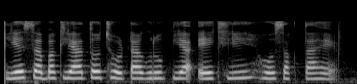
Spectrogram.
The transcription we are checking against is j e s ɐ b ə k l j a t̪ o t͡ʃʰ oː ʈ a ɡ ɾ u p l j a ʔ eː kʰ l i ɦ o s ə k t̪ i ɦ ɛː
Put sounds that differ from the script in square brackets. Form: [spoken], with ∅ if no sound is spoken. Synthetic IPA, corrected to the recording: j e s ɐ b ə k l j a t̪ o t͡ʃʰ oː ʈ a ɡ ɾ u p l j a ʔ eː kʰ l i ɦ o s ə k t̪ [a] ɦ ɛː

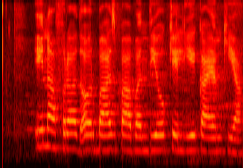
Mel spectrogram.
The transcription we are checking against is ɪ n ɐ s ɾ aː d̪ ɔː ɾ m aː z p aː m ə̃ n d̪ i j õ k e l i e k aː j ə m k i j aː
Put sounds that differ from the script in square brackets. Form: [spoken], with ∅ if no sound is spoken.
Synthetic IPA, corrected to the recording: ɪ n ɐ [f] ɾ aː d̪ ɔː ɾ [b] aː z p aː [b] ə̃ n d̪ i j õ k e l i e k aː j ə m k i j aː

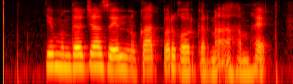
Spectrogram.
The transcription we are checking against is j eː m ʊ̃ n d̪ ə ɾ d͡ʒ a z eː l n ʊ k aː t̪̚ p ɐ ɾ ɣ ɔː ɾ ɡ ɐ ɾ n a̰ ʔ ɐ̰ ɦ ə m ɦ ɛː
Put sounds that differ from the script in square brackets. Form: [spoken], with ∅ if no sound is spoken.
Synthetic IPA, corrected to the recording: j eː m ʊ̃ n d̪ ə ɾ d͡ʒ a z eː l n ʊ k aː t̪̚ p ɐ ɾ ɣ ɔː ɾ [k] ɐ ɾ n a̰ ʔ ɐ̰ ɦ ə m ɦ ɛː

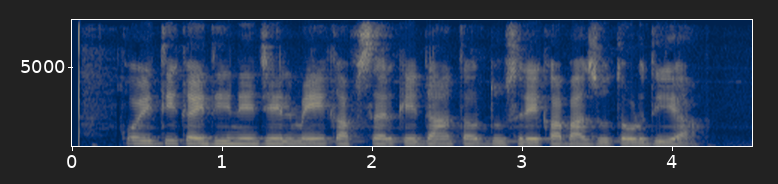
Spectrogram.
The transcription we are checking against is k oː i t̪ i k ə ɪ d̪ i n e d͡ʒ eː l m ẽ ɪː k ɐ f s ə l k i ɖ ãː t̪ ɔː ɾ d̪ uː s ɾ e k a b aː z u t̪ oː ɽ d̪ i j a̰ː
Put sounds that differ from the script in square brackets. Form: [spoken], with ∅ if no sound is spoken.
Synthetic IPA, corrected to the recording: k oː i t̪ i k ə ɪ d̪ i n e d͡ʒ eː l m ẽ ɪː k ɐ f s ə [ɾ] k [e] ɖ ãː t̪ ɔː ɾ d̪ uː s ɾ e k a b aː z u t̪ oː ɽ d̪ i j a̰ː

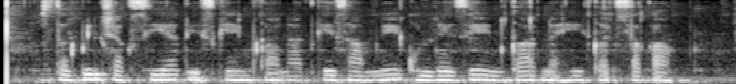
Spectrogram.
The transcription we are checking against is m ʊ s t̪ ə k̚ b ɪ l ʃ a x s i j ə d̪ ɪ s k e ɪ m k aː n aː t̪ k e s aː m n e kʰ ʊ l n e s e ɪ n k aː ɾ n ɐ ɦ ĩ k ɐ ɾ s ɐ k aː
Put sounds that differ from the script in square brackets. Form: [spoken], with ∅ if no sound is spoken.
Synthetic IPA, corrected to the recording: m ʊ s t̪ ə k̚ b ɪ l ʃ [ɐ] x s i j ə [t̪] ɪ s k e ɪ m k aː n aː t̪ k e s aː m n e kʰ ʊ l n e s e ɪ n k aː ɾ n ɐ ɦ ĩ k ɐ ɾ s ɐ k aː

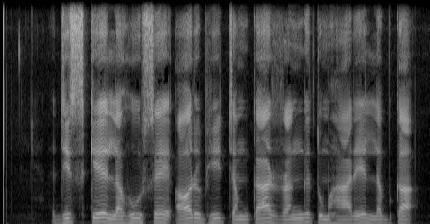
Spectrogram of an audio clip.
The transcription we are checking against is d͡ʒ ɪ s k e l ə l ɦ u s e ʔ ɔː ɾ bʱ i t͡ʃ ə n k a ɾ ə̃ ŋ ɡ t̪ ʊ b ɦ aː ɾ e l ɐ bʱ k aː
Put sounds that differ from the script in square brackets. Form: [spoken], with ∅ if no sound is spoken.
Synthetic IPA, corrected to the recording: d͡ʒ ɪ s k e l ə [∅] ɦ u s e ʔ ɔː ɾ bʱ i t͡ʃ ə [m] k a ɾ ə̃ ŋ ɡ t̪ ʊ [m] ɦ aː ɾ e l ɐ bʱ k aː

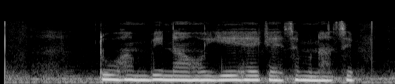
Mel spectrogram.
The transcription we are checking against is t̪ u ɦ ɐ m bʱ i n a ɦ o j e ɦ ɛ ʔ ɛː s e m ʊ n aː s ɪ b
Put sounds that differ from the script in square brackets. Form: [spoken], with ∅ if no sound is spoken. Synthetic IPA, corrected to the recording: t̪ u ɦ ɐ m bʱ i n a ɦ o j e ɦ ɛ [k] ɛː s e m ʊ n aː s ɪ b

